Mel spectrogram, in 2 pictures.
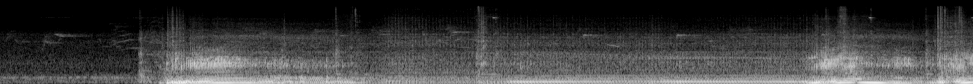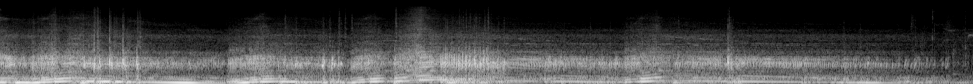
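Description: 2024 Porsche Macan's turbocharged 2.0-litre four-cylinder engine heard at the dual exhaust tips. It starts up about a second and a half in with a brief flare, settles to a steady idle, then takes a series of quick throttle revs, each rising and falling back, over the second half.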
